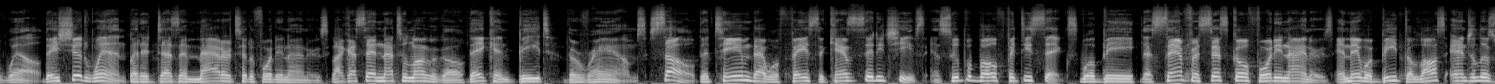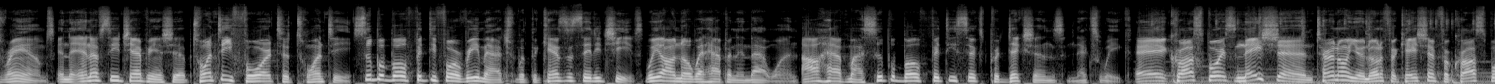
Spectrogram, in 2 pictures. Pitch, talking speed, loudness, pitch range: 145 Hz, 190 wpm, -17 LUFS, 120-165 Hz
